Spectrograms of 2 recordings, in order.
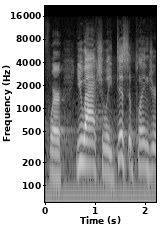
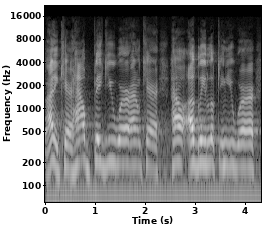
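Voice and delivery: ordinary delivery

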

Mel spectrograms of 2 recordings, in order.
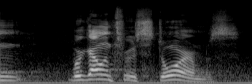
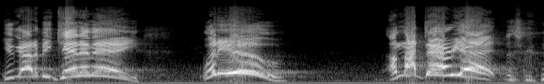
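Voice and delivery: much higher, much louder outraged yell; hammed-up angry outburst; furious shout; 12 semitones higher, 13 dB louder than usual. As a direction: blow up in disbelief. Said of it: "Man, I'm like".

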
